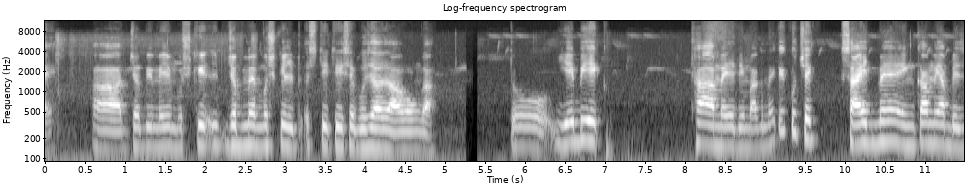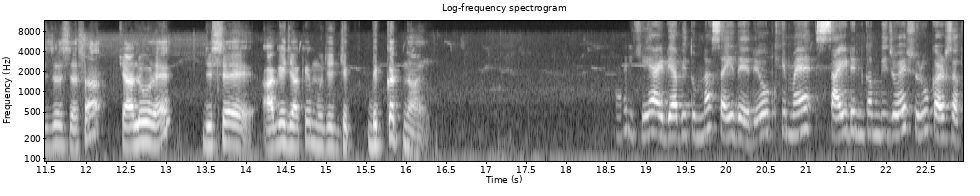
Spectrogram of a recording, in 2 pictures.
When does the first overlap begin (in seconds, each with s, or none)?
none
